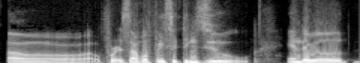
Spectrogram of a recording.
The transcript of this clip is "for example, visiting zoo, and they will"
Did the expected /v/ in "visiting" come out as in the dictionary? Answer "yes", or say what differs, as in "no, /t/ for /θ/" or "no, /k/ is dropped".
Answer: no, /f/ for /v/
